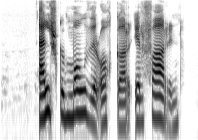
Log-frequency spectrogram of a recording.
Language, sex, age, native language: Icelandic, male, 8, Icelandic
